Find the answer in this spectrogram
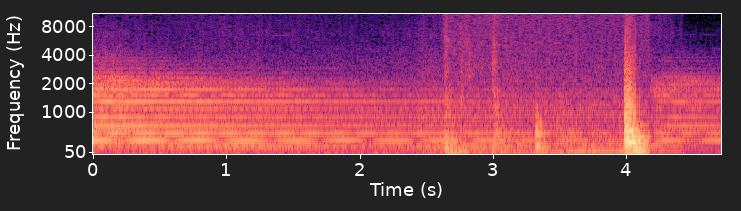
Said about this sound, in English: Hit the bell!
